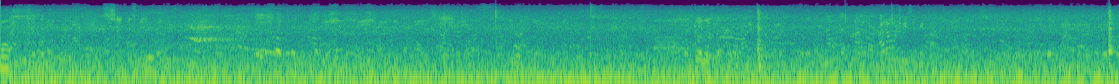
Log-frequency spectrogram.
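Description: Busy city street ambience: a steady low rumble of traffic with scattered passers-by talking and a few sharp clicks.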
